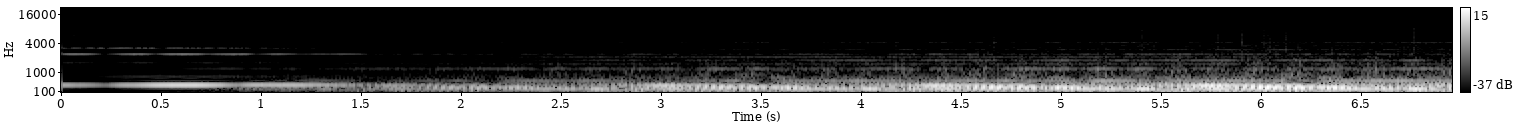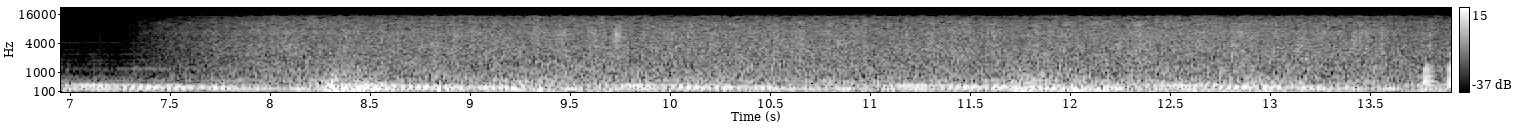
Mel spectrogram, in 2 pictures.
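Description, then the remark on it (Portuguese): A sustained tonal drone gives way halfway through to a sudden downpour of heavy rain, with two deep rumbles of thunder rolling through the steady hiss. “desperta sob uma chuva densa de gosto metálico.”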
